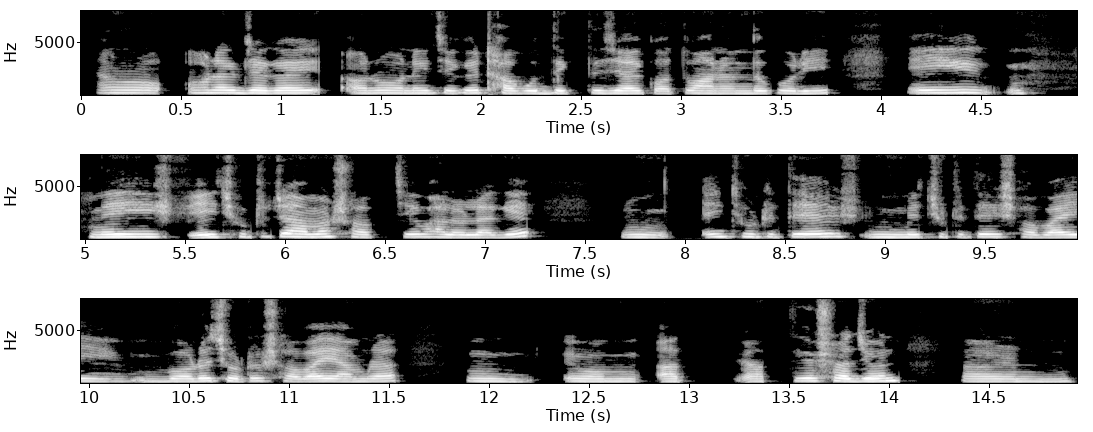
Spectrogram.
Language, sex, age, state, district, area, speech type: Bengali, female, 18-30, West Bengal, Dakshin Dinajpur, urban, spontaneous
